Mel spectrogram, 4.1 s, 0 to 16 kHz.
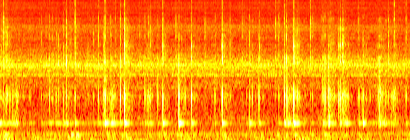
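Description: A small, hollow, faceted silver metallized plastic star tree topper is held in both hands and tapped and scratched with long pink nails. A quick, irregular run of light, bright clicking taps sits over soft scratchy rustling, with a faint steady tone near 460 Hz underneath.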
